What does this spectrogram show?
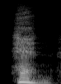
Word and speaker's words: heaven: And note, of course, that heaven is pronounced with one syllable here. Hen, though hen knows it is but as a tomb.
